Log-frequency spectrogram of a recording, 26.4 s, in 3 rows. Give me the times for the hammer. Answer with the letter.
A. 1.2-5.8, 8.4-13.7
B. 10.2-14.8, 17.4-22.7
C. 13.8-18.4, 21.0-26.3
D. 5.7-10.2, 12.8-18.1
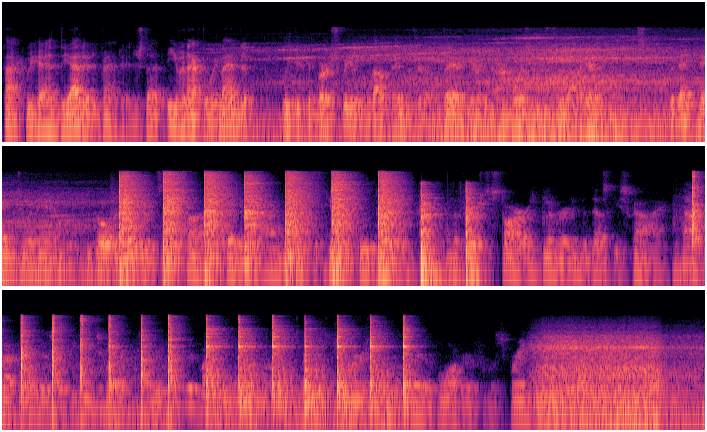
B.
